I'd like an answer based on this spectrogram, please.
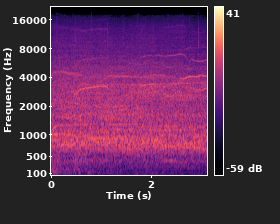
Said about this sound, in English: You sound like a very energetic crowd.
